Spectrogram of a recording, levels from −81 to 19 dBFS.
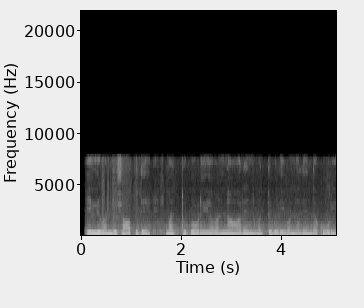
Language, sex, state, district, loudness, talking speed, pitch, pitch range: Kannada, female, Karnataka, Bidar, -16 LUFS, 140 wpm, 215 Hz, 210-225 Hz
